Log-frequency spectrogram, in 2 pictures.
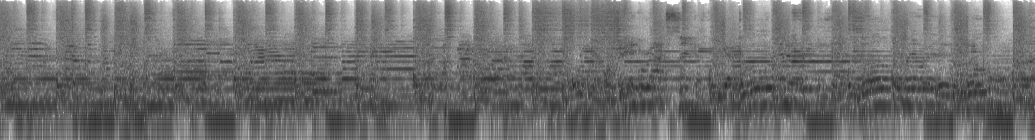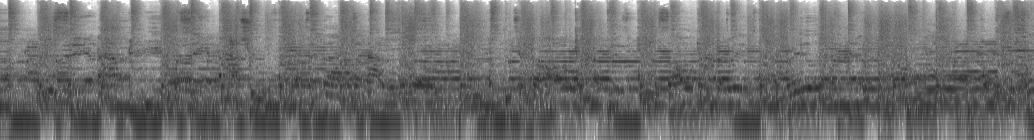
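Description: Live rock and roll band playing: electric guitar, acoustic-electric guitar, bass guitar and drum kit, with a steady drum beat.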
